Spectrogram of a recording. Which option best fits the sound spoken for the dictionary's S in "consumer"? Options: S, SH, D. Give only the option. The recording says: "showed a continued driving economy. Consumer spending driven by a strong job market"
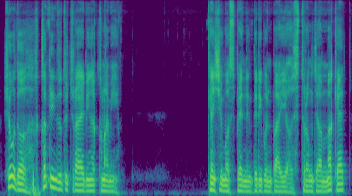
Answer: SH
